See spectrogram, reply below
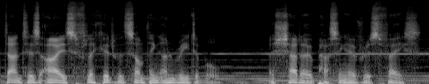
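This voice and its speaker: A man narrating a scripted horror story in a measured, suspenseful, dramatic way. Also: sits low, fairly even intonation. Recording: loud music under the voice. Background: music.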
